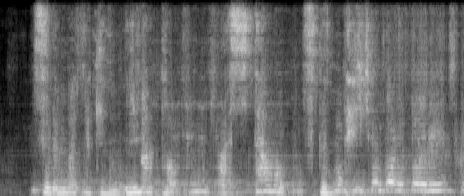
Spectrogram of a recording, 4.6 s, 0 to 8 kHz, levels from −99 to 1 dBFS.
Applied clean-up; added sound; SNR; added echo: neural separator model SepFormer DNS4.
